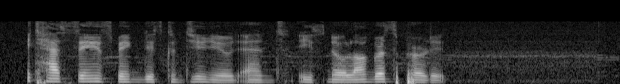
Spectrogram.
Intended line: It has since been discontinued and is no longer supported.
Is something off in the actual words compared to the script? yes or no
no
